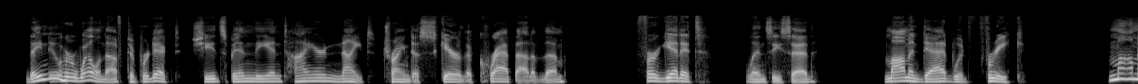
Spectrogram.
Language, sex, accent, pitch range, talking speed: English, male, American, 115-155 Hz, 160 wpm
